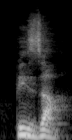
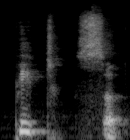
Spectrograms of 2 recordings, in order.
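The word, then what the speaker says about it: pizza: ಬಹಳ ಜನ ಮಿಸ್ ಮಾಡೋದು ಪಿಜ್ಜಾ ಪಿಜಾ ಪಿಜಾ ಅಲ್ಲ ಇಟ್ಸ್ ಪೀಟ್ ಸ ಪೀಟ್ ಸ ಆ ಅಂತ ಹೇಳೋ ಅವಶ್ಯಕತೆ ಇಲ್ಲ ಪೀಟ್ ಇಲ್ಲಿ ಟಿ ಇದೆ ನೋಡಿ ಇಂಗ್ಲಿಷ್ ಅಲ್ಲಿ ಪೀಟ್ ಸ ಅಲ್ಲ ಸ ಪೀಟ್ ಸ ಆ I feel like eating a ಪೀಸ್ಟ್ ನೌ ಆರ್ I want Pitt's now Pitt's Pitt's ಅಲ್ಲಿ ನೀವು ಕೇಳಬಹುದು ಟಿ ಇಲ್ವಲ್ಲ ಮತ್ತೆ ಕೆಲವು ಕಡೆ zಡ್ ಬಂದಾಗ ಟಿ ಆಗುತ್ತೆ ಇಂಗ್ಲಿಷ್ ಅಲ್ಲಿ. ಸೊ ಅಲ್ಲಿ ಟಿ ಇಲ್ಲ ಅದನ್ನ ಪೀಟ್ ಅಂತಾನೆ ಹೇಳಬೇಕು ಬಿಕಾಸ್ ಇಟ್ಸ್ ಇಟಾಲಿಯನ್ ವರ್ಡ್ ಹಾಗಾಗಿ ನೆಕ್ಸ್ಟ್ ಓಎನ್ಐಓಎನ್ ಅಂದ್ರೆ ಈರುಳ್ಳಿ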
